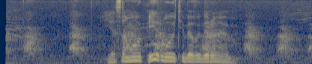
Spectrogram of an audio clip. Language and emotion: Russian, positive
